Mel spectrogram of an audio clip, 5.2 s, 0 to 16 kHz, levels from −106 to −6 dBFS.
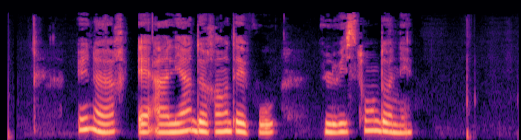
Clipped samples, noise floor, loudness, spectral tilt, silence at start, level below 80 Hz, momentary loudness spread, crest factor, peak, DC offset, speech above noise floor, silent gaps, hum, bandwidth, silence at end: under 0.1%; -66 dBFS; -22 LUFS; -5 dB/octave; 0.35 s; -66 dBFS; 8 LU; 18 dB; -6 dBFS; under 0.1%; 45 dB; none; none; 11 kHz; 1.1 s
